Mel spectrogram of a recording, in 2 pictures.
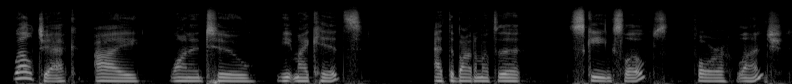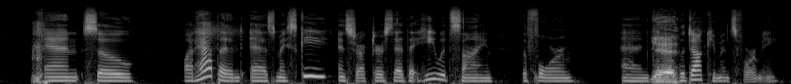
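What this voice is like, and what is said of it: American accent impression of Gwyneth Paltrow. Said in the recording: “I think the way I just did Gwyneth ... it was a good accent. Yeah, it was not a bad American accent. It's probably the best accent I've heard you do ... Not bad ... Best you done.”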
